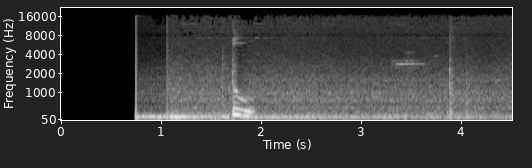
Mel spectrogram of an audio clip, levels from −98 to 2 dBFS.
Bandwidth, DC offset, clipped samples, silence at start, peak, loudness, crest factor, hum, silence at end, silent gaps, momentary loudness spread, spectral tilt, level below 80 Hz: 15 kHz; under 0.1%; under 0.1%; 0.75 s; -2 dBFS; -20 LUFS; 20 dB; none; 0 s; none; 20 LU; -9 dB/octave; -46 dBFS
